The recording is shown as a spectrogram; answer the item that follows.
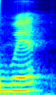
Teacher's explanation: the tongue body is raised near the velum and the lips are rounded at the same time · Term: labiovelar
